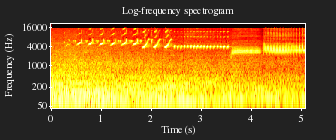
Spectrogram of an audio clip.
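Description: A canary sings a fast run of high, sweeping whistled notes, then a rapid trill of repeated chips, ending in sustained buzzy rolls.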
